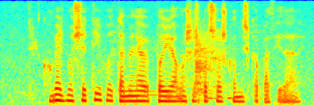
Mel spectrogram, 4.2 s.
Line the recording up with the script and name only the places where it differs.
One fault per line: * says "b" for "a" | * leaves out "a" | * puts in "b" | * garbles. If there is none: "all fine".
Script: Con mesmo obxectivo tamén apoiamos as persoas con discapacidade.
all fine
